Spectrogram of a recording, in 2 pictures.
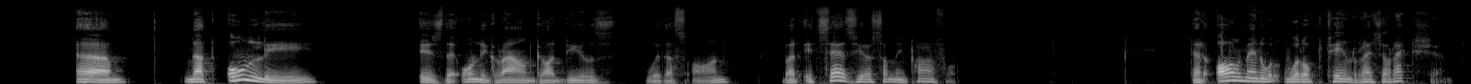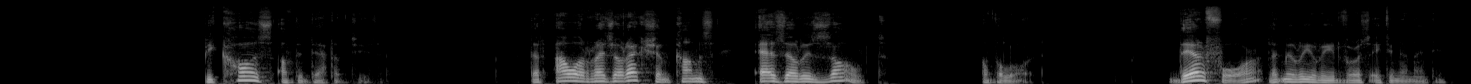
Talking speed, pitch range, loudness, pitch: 100 wpm, 90-120 Hz, -29 LUFS, 105 Hz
